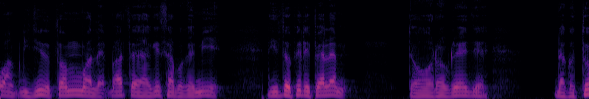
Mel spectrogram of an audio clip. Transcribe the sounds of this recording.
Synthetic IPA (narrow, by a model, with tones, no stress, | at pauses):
a˨mdi˨d͡ʒi˦to˨to˦m˦mo˨le˨ba˦to˨ja˨ɡi˦sa˨ba˨ɡa˨mi˦je˨ | di˨˦t̬o˨pi˦ɾi˨pe˦le˦m | to˨wo˨ɾo˨bɾe˦d͡ʒḛ˨ | da˨ɡa˨to˦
